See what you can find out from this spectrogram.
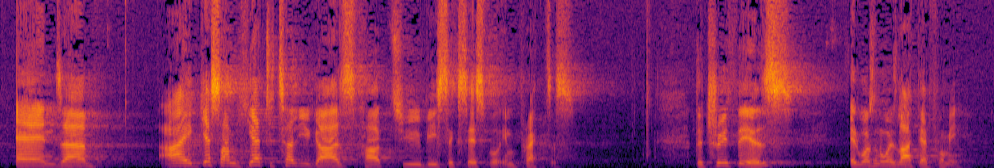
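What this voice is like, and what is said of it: South African accent. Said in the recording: “where's my accent originally from? ... South Africa.”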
